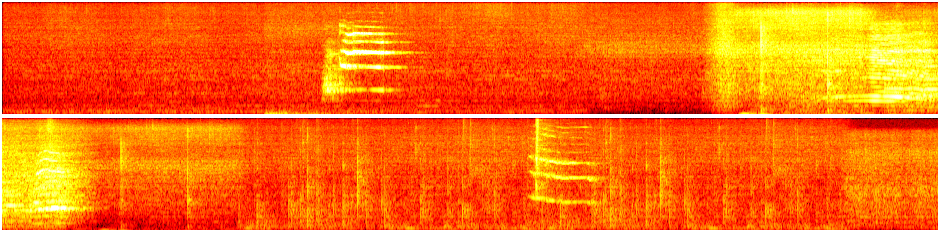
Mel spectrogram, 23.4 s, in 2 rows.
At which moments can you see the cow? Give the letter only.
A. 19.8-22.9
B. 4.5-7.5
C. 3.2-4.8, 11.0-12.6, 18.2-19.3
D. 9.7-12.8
D.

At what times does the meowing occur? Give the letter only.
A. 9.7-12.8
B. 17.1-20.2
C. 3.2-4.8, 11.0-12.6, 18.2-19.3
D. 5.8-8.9
C.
